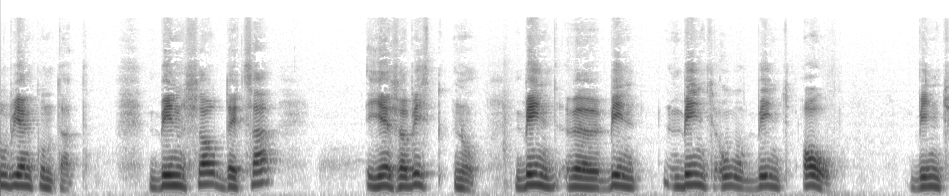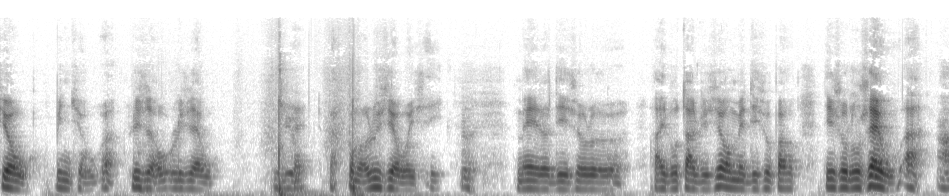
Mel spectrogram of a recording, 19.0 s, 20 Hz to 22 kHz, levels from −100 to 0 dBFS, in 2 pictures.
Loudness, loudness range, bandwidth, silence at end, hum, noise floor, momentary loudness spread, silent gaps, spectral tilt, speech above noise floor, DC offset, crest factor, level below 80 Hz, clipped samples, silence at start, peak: -29 LUFS; 10 LU; 12 kHz; 0 s; none; -73 dBFS; 19 LU; none; -7 dB/octave; 45 dB; under 0.1%; 24 dB; -60 dBFS; under 0.1%; 0 s; -6 dBFS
